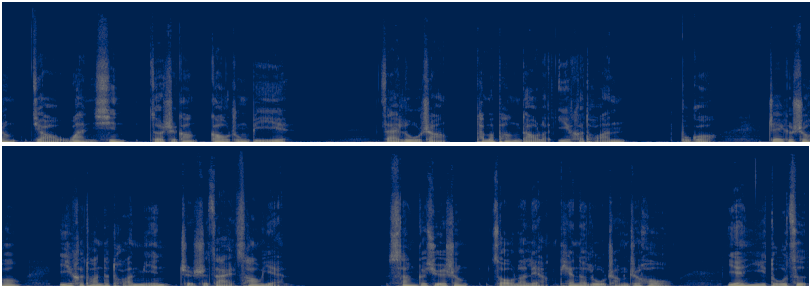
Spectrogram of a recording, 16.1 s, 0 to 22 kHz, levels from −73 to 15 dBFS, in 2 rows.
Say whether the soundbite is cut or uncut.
cut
